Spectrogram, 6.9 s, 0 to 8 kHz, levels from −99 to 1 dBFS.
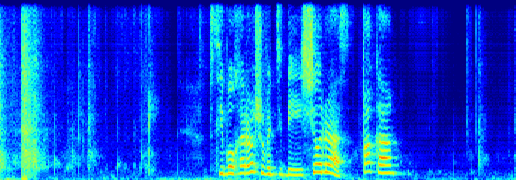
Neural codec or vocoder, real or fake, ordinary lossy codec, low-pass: codec, 16 kHz, 2 kbps, X-Codec, HuBERT features, trained on LibriSpeech; fake; none; none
